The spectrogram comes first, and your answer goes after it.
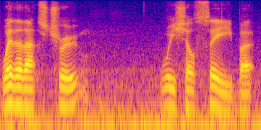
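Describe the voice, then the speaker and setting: With a mid-range voice and a slow pace, a Cornish-accented man from Cornwall in southwest England gives easygoing, meandering commentary on a livestreamed game. Vehicle sounds come through clearly in the background.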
